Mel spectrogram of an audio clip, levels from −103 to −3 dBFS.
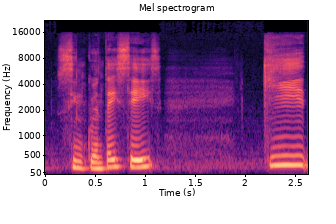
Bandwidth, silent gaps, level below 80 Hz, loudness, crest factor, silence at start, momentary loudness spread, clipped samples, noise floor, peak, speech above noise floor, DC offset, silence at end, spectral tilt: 16 kHz; none; -74 dBFS; -21 LUFS; 16 dB; 0.15 s; 12 LU; under 0.1%; -52 dBFS; -6 dBFS; 32 dB; under 0.1%; 0 s; -4.5 dB/octave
